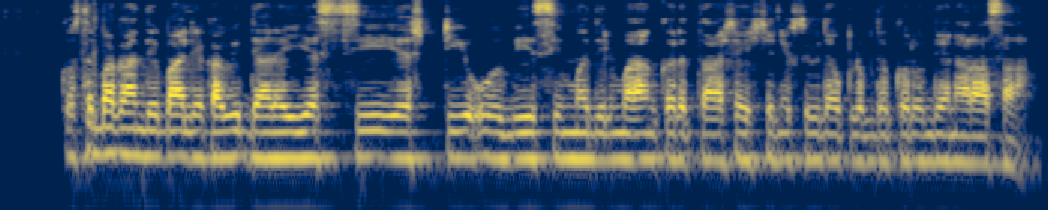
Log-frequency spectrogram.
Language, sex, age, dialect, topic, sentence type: Marathi, male, 18-24, Southern Konkan, banking, statement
